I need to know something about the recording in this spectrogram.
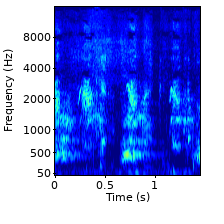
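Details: Golden Retriever puppy giving a few short, high, voiced yips and whimpers in quick succession, each a brief tonal burst with bright harmonics, separated by short pauses over about a second and a half.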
